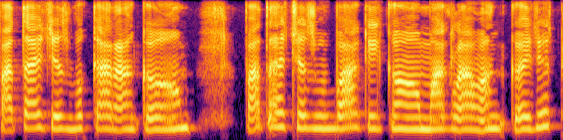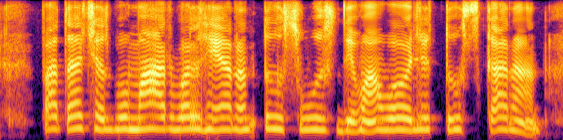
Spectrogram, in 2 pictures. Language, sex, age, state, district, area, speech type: Kashmiri, female, 45-60, Jammu and Kashmir, Bandipora, rural, spontaneous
